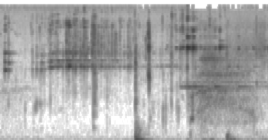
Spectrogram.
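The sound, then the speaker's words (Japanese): Glasses clink together in a kanpai toast: a sharp knock followed by a bright ringing tone that lingers amid faint rattling and handling noise, with no one speaking. “よろしくお願いします。乾杯。 乾杯。”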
